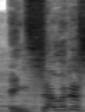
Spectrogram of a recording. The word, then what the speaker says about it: Enceladus: Hello, moon whose name sounds like salad in Spanish. Hey, Enceladus sounds nothing like Okay, it kind of does.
